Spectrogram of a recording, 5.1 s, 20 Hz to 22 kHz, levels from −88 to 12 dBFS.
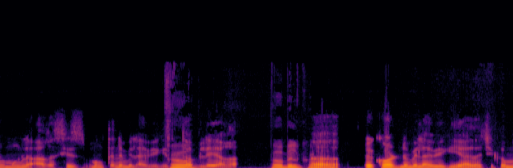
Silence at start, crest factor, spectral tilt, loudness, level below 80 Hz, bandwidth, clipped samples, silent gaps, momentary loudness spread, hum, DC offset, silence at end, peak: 0 s; 20 dB; -8.5 dB/octave; -24 LUFS; -58 dBFS; 12.5 kHz; under 0.1%; none; 13 LU; none; under 0.1%; 0 s; -4 dBFS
